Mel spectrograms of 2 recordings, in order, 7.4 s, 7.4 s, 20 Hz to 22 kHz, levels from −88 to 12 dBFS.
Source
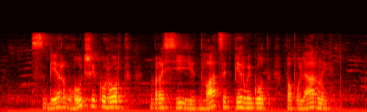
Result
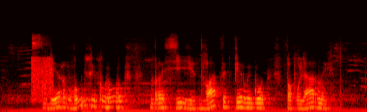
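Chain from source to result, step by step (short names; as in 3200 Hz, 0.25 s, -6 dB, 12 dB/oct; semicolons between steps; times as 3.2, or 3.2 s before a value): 0.61–1.07 painted sound noise 310–3200 Hz -34 dBFS; treble ducked by the level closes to 760 Hz, closed at -22 dBFS; 1.53–3.31 negative-ratio compressor -26 dBFS, ratio -0.5; gain -6.5 dB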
